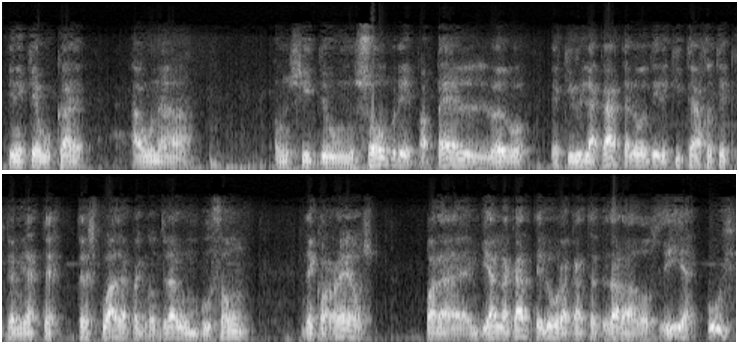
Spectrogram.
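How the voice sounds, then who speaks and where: A man preaches an earnest, emphatic radio sermon in a low, mellow voice. He acts out the scripture quotes as he goes. The broadcast sounds dull and lo-fi, with a roomy echo. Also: normal speed. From Spain. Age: 70s.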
